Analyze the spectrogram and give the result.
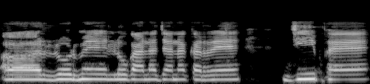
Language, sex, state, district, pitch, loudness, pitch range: Hindi, female, Maharashtra, Nagpur, 225 Hz, -14 LUFS, 220-235 Hz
